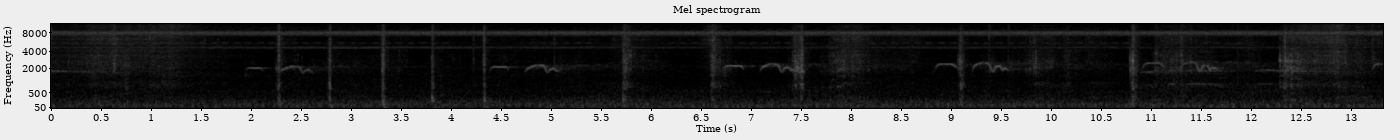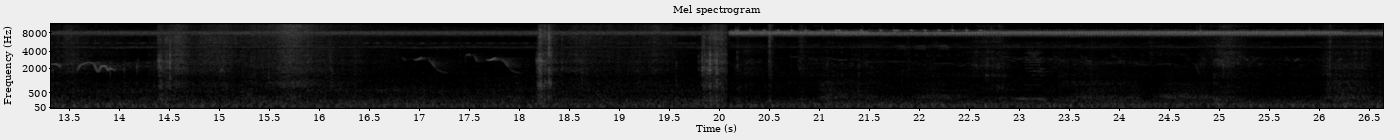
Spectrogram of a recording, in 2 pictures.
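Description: A hoe chops into soil and grass with sharp, repeated thuds.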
